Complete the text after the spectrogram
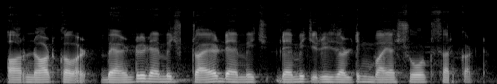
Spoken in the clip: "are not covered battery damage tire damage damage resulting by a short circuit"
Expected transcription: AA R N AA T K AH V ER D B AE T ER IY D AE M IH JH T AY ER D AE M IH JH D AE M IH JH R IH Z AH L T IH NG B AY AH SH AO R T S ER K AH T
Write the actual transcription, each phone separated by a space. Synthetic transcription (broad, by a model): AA R N AA T K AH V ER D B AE T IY D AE M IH JH T AY ER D M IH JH D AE M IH JH R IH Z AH L T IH NG B AY AH SH AO R T S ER K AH T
